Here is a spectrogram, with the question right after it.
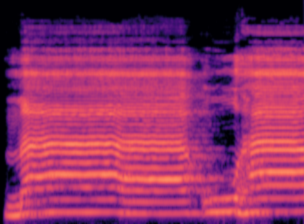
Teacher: हमज़ा को अदा करना है, वाव को अदा नहीं करेंगे और हमज़ा को बगैर खींचे ही अदा करेंगे। बाद लोग यहाँ पर हमज़ा को खींचकर अदा कर देते हैं, जो कि बिल्कुल गलत है।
